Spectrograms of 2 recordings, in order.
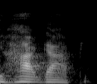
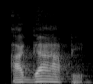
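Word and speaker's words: ἀγάπη: Você não vai pronunciar ali ragape, você fala agape, mas nota que agora o acento já não está em cima do primeiro alfa, ele está em cima do segundo alfa.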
